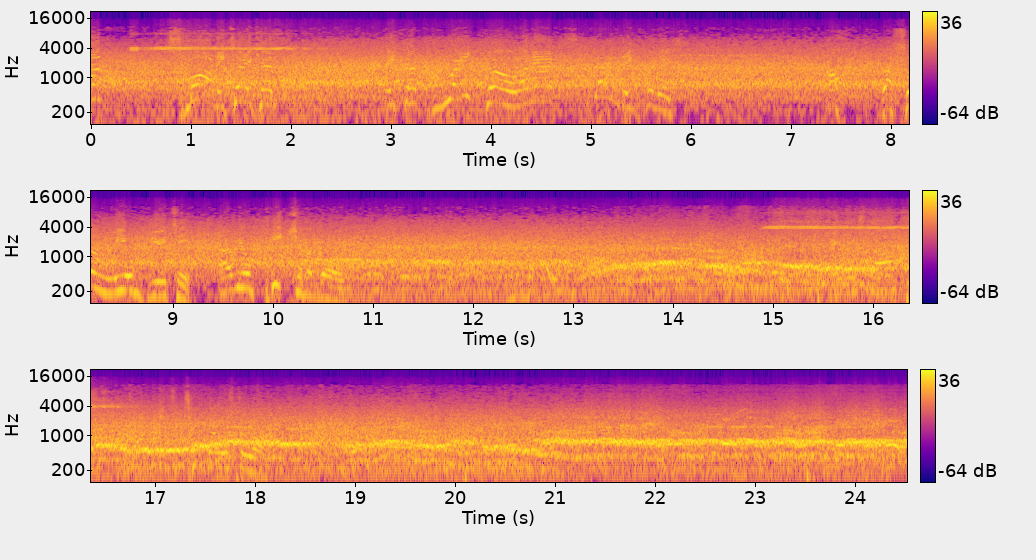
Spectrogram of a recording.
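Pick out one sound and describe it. A large stadium crowd roars and cheers steadily.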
